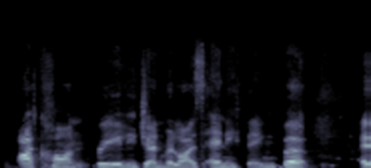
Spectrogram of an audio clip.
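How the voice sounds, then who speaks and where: A woman with a normal speaking voice and fairly high pitch talks at a fairly quick pace with fairly even intonation. The sound is dry and close, without echo. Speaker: podcast host. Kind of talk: podcast interview host.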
